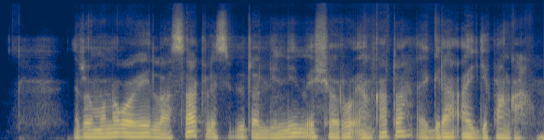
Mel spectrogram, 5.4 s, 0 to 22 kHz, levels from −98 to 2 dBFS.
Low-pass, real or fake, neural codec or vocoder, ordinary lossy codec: 19.8 kHz; fake; autoencoder, 48 kHz, 128 numbers a frame, DAC-VAE, trained on Japanese speech; none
